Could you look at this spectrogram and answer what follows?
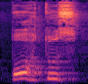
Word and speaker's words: Portos: Os portos e os cardos. Os souzas e os raposos, vogal fechada é por fia. Aqui nesse caso, em relação a esses nomes próprios de família, nesses quatro casos mencionados, o não muda o timbre, ou seja, não sai do timbre fechado para o som aberto, permanece no mesmo timbre, o timbre fechado.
